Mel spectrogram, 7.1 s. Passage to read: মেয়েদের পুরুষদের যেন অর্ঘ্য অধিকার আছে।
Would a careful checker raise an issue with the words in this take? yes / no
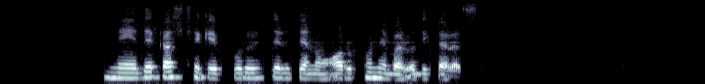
yes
